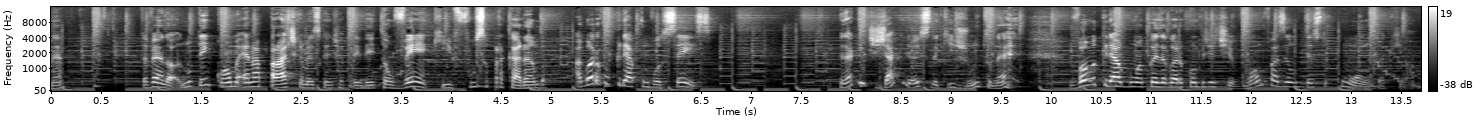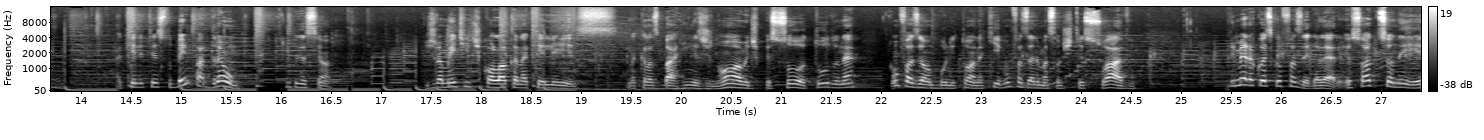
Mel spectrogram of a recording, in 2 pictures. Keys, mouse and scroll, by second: 9.4 Delete, 9.4 v, 15.6-17.7 typing, 20.6-21.9 typing.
